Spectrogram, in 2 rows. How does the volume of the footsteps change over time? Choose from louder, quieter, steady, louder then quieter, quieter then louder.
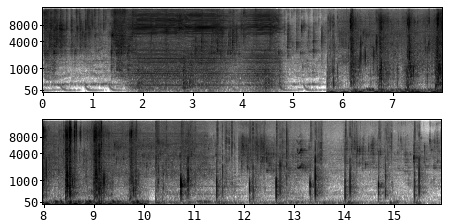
louder then quieter.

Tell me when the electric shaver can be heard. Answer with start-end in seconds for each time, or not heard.
1.6-4.8.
